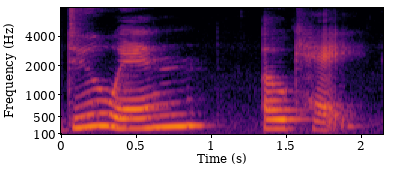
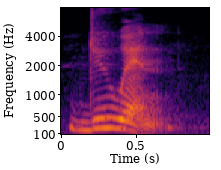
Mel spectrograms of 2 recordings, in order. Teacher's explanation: What's happening with the G at the end? Doing. It's gone.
